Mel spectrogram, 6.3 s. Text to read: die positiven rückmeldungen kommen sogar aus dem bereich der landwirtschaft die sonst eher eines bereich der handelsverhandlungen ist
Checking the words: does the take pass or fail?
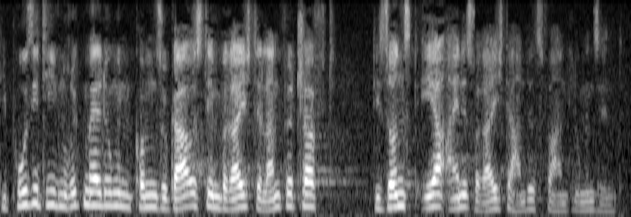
pass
